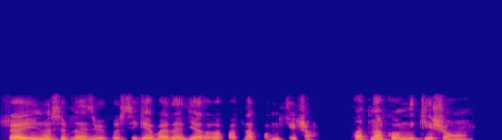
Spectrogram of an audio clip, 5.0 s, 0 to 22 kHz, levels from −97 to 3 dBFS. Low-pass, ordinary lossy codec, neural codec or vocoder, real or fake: 7.2 kHz; none; none; real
